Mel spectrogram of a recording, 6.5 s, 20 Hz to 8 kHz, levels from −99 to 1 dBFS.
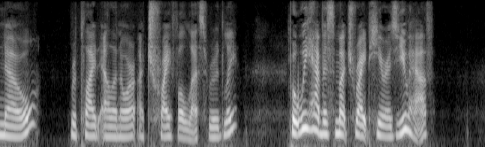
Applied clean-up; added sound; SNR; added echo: none; none; none; none.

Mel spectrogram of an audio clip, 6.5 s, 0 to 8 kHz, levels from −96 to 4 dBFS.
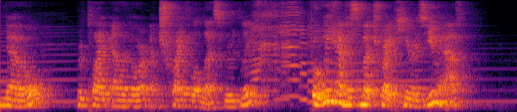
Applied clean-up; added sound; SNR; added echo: none; Harmonica; 20 dB; reverberation time 0.7 s.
